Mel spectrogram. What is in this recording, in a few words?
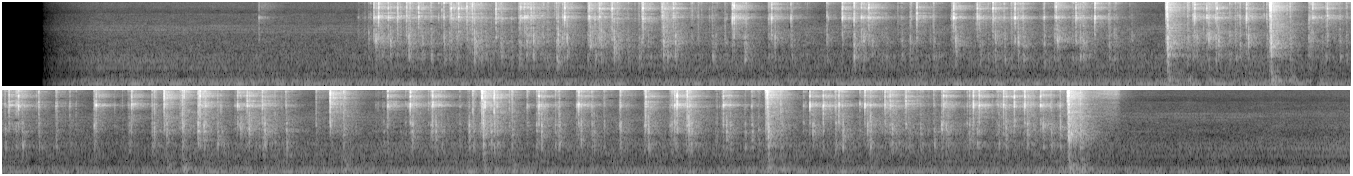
Keyboard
